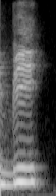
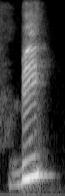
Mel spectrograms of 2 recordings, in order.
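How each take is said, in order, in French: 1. Le mot se dit sur un ton moyen. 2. Le mot se dit sur un ton haut. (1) "Je n'ai pas dit bi" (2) "c'est le ton haut"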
